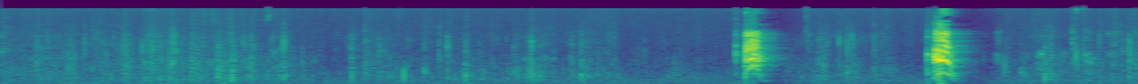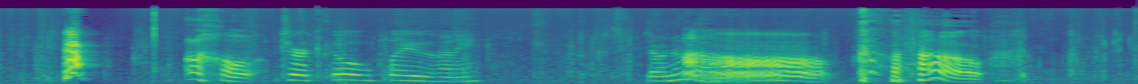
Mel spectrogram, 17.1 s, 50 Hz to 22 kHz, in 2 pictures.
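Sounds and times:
puppies scuffling on blankets: 0.0s - 17.0s
puppy barking: 5.5s - 6.0s, 7.0s - 7.4s, 9.0s - 9.4s.

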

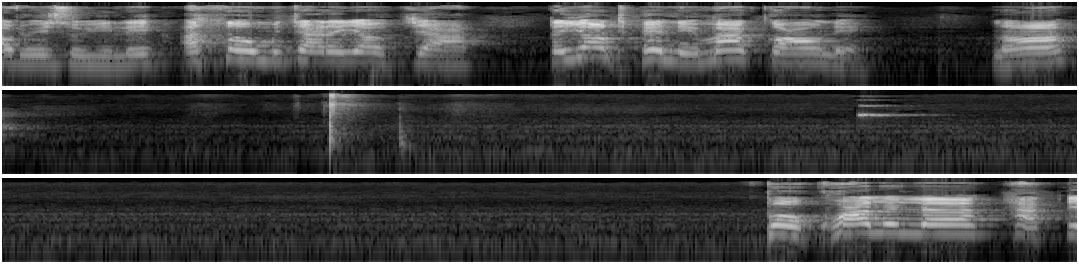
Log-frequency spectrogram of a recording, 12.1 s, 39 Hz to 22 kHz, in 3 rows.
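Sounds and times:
low steady hum: 0.0s - 12.0s
short high electronic beep: 7.2s - 7.6s.

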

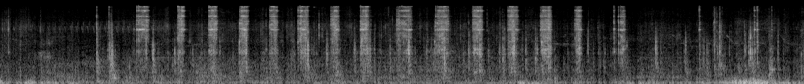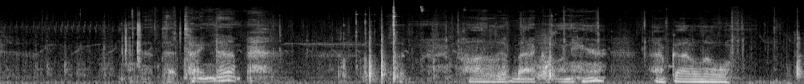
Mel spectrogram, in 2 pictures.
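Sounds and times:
socket ratchet clicking: 1.4s - 7.7s.

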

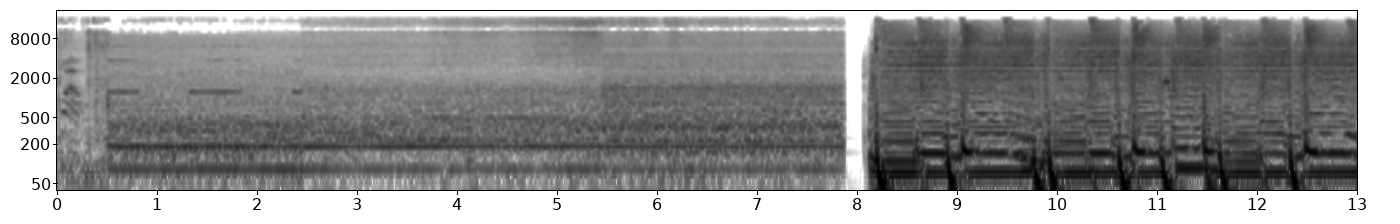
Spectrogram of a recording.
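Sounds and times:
diesel engine droning: 0.5s - 13.0s.

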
